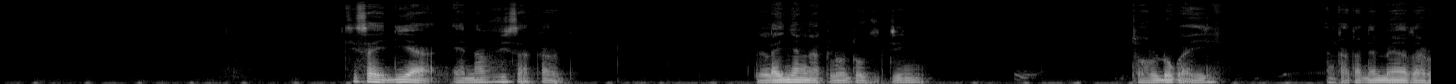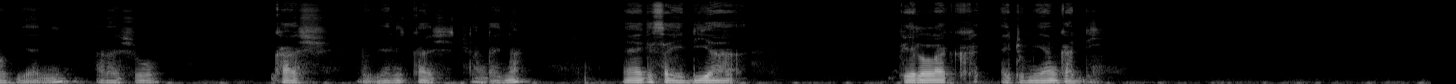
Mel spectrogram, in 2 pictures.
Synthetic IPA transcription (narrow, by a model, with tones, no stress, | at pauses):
kʰi˦sa˨i˨di˦a˨ɛ˨na˦vi˦sa̰˦ka˨d | la˦i˦ɲa˦ŋa˨klɔ˦ntɔ˨ɡi˨ti˦ŋ | tʰɔ˨ldɔ˦ka̰˨i˦ | a˨ŋka˨ta˨nɛ˦mɛ˦a˦ɾa˨ɾɔ˨bi˨a̰˨ni˦a̰˨ɾa˨ʃɔ | kʰaʃ | ɾɔ̰˨bi˨a˨nika˦ʃtaŋka˨i˨na | nɛ˦ki˦sa˨i˨di˦a | pʰela˦k | ai˨tu˨mi˨a˦ŋkadi˨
